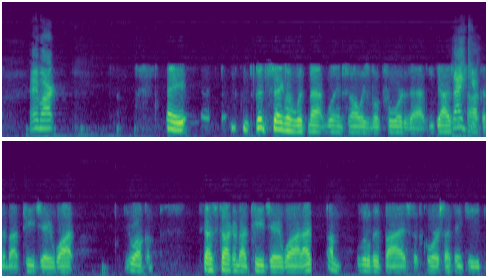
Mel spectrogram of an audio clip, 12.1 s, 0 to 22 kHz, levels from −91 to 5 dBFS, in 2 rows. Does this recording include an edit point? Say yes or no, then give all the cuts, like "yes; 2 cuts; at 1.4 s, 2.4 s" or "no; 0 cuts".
yes; 1 cut; at 9.9 s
